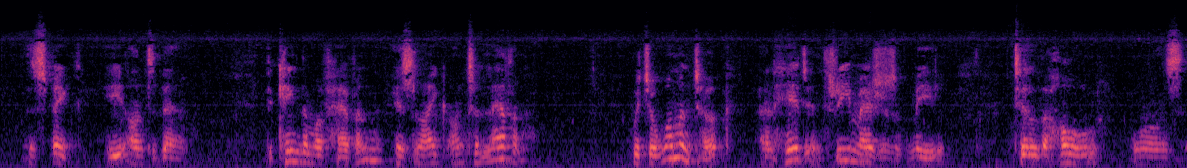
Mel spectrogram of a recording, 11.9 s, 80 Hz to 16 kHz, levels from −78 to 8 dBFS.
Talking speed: 140 wpm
